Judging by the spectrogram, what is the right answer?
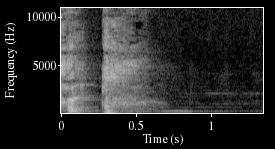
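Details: Two quick harsh coughs, the second trailing into a brief throat-clearing hum; ordinary cough.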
